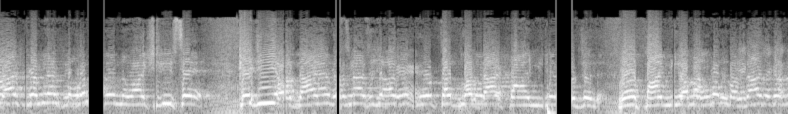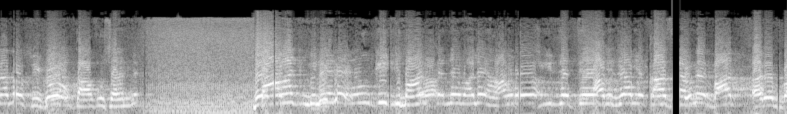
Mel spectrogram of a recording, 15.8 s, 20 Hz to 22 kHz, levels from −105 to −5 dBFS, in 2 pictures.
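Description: Four times, the output stream received blocks of zeros in place of audio, which fits buffers that were not filled in time. Each block of digital silence starts and stops abruptly with no fade. The gaps are 0.88 to 1.04 s (160 ms), 3.36 to 3.40 s (40 ms), 5.56 to 5.72 s (160 ms), and 14.60 to 14.68 s (80 ms). The 40 ms gap is close to a pop, while the longer ones are audible holes.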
